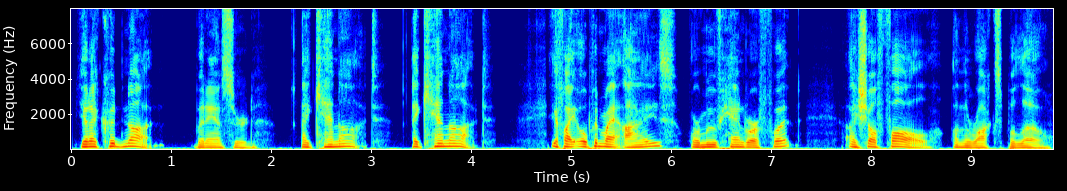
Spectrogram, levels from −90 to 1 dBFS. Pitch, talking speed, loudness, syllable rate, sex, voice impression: 130 Hz, 165 wpm, -19 LUFS, 4.4 syllables/s, male, masculine, middle-aged, relaxed, soft, raspy, calm, friendly, reassuring, wild, kind, modest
